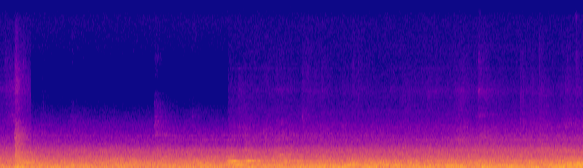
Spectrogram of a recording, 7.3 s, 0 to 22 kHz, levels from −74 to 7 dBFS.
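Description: From 0.39 s to 2.86 s the audio shows channel delay (comb filtering): one channel lags the other by a tiny amount, around 0.05 ms, which points to a shift of roughly two samples, and the mono sum cancels what is common to both at evenly spaced frequencies. With so short a lag the first notch sits near 10 kHz, so the sound turns dull up top. A spectrogram shows a dark band around 10 kHz for that stretch.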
